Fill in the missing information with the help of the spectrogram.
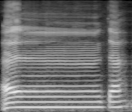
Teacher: sekedar innaka tapi ditahan anta anta ya ada bacaan ikf Hakiki Nun mati bertemu ta dua harakat sambil ditahan gunahnya sambil ditahan bunyi suara dengungannya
